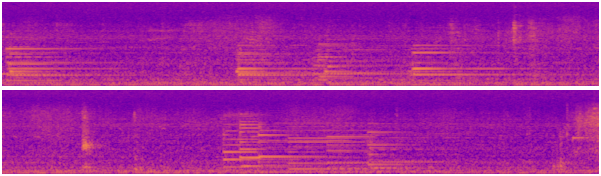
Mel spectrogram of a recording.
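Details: Soft piano melody over a constant low engine-like rumble, with no whale or other animal sounds audible.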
